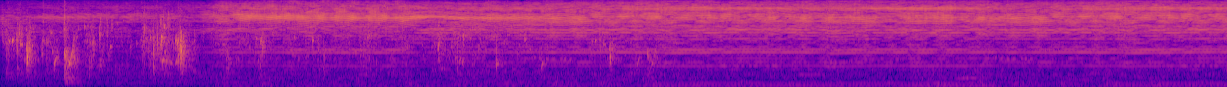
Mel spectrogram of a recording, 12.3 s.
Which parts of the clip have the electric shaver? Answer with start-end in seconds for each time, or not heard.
0.0-12.2.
